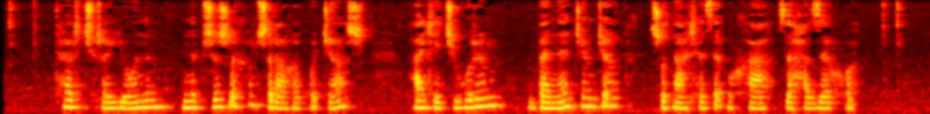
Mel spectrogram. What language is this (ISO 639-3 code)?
kbd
